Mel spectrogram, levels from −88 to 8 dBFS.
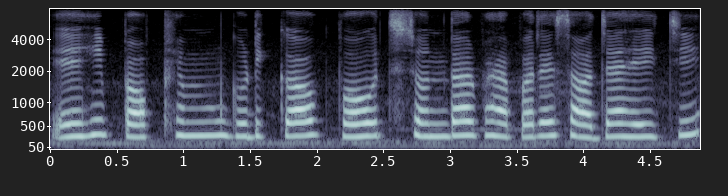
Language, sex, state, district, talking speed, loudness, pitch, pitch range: Odia, female, Odisha, Khordha, 85 wpm, -15 LUFS, 285 Hz, 270-295 Hz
